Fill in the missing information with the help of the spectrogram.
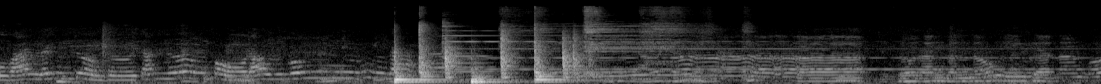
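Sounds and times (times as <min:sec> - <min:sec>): drum struck: 0:04.0 - 0:06.5
bell ringing: 0:04.1 - 0:11.0
person chanting: 0:05.8 - 0:11.0.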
